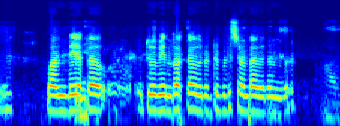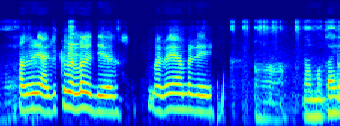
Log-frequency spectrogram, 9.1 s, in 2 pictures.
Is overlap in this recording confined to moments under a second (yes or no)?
yes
